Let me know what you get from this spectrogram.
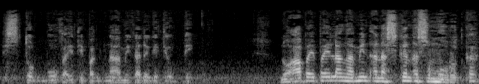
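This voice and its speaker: A man acting as a gruff, impatient husband and father in a radio drama. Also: a little high, animated, fast talker. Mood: irritated. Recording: clearly noisy, ambient background.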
